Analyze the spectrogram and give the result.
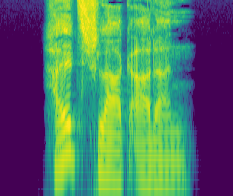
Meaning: plural of Halsschlagader
- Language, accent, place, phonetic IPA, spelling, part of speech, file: German, Germany, Berlin, [ˈhalsʃlaːkˌʔaːdɐn], Halsschlagadern, noun, De-Halsschlagadern.ogg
